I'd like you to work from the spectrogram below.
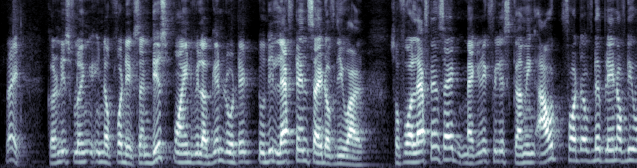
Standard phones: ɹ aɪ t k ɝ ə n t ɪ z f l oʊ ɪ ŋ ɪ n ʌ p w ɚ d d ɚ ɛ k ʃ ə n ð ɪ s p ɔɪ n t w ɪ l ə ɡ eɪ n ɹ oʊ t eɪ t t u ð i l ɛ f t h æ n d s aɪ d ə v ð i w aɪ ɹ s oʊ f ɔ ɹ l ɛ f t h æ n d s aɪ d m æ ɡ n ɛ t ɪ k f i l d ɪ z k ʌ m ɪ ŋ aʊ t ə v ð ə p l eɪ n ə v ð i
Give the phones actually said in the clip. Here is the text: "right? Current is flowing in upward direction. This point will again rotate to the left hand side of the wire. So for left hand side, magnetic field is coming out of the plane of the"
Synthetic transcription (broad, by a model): ɹ aɪ t k ɝ ə n t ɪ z f l oʊ ɪ ŋ ɪ n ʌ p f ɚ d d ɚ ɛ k s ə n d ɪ s p ɔɪ n t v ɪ l ə ɡ eɪ n ɹ oʊ t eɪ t t u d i l ɛ f t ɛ n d s aɪ d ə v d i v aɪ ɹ s oʊ f ɔ ɹ l ɛ f t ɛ n s aɪ d m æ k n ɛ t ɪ k f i l ɪ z k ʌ m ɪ ŋ aʊ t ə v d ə p l eɪ n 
